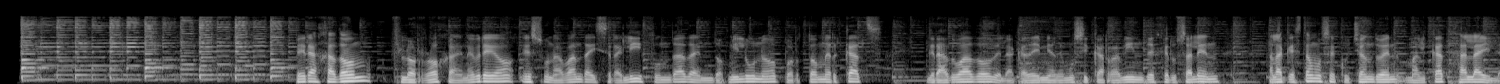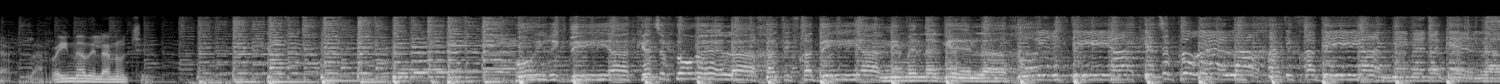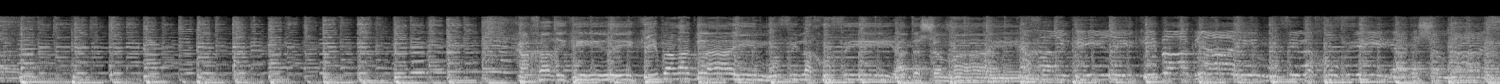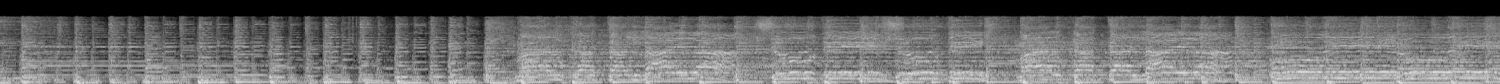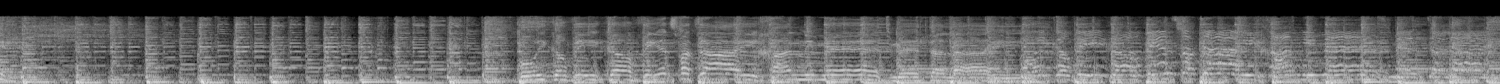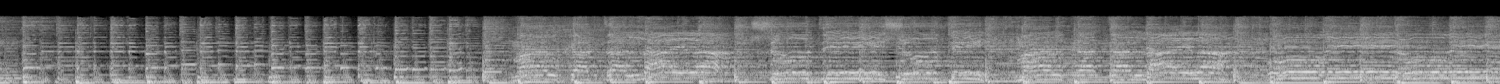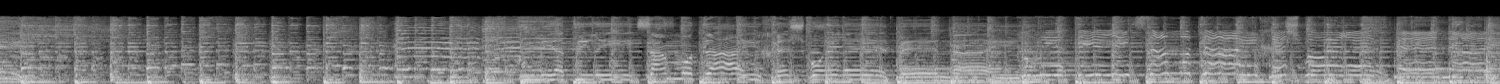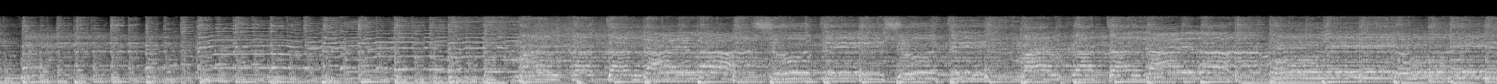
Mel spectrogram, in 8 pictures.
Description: PONLE NOTAS - Perach Adom (Flor roja) es una banda israelí que toca música del estilo tradicional griego llamada rembetiko, así como canciones en judeoespañol y hebreo, recorriendo los caminos sonoros de judíos de Salónica como Moshe Kazis, Tzadik Gershon, las cantantes judías Stella Haskil y Roza Eskenazi.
